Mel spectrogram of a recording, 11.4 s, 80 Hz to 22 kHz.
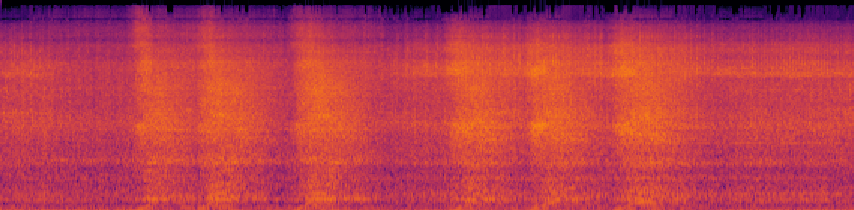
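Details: Freshly rebuilt 1968 Pontiac 400, high compression with small-valve heads, during break-in after fixing a failed cam swap and the wrong intake. About six clean throttle blips rise and fall crisply over a steady idle with no knocks or misses: normal revving.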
